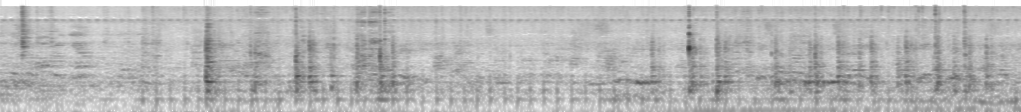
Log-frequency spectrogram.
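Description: Steel ladle stirring milk for kheer in a steel pot, with a few sharp clinks of metal on metal: one about two and a half seconds in, more around four seconds, and one near nine seconds. A low steady hum runs underneath.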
